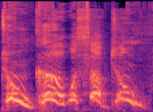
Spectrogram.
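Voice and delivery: high-pitched hollering to a friend; retold hollering. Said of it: "And he hollering".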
